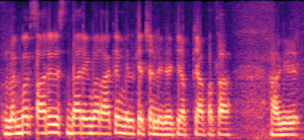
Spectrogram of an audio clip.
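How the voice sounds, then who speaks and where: A man who is a patient's relative, answering softly in an interview and readily agreeing with what is said. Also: fairly high pitch, fairly even intonation. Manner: soft, agreeable, quick to affirm. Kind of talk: testimonial interview.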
